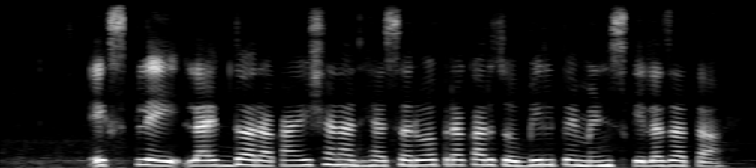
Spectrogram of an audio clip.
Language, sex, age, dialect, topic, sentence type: Marathi, female, 25-30, Southern Konkan, banking, statement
